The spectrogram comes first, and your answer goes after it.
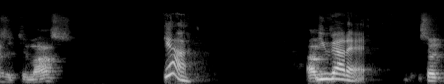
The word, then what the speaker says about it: Dumas: Am I pronouncing that right? Is it Dumas?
